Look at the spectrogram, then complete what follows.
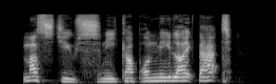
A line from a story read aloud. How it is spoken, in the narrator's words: the half-mage snarled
